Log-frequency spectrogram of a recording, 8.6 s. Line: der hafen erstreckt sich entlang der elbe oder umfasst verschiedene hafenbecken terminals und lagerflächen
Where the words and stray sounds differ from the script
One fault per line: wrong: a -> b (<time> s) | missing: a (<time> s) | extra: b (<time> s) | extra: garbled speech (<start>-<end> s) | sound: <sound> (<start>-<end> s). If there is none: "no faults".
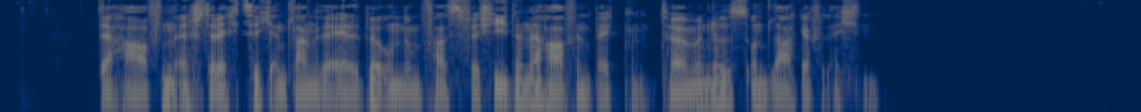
wrong: oder -> und (2.9 s)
